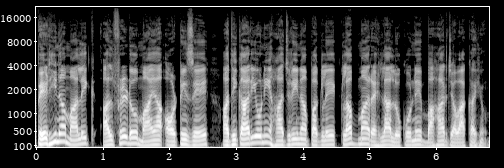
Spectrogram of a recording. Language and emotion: Gujarati, neutral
